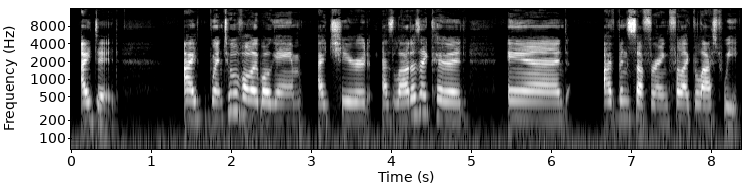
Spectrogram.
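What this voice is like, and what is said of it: Hoarse, sick-sounding voice. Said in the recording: “my voice. I know it probably sounds like I lost my voice or that I'm sick, and it's because I am.”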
